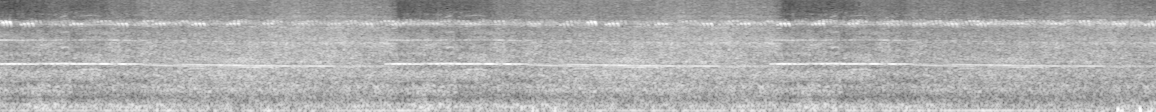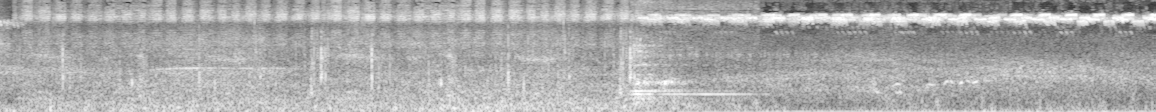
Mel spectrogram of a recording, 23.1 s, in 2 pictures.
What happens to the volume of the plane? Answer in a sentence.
The loudness of the plane goes down.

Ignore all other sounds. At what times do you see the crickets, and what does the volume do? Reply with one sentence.
You can hear the crickets from 0.0 to 23.0 s, getting louder.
